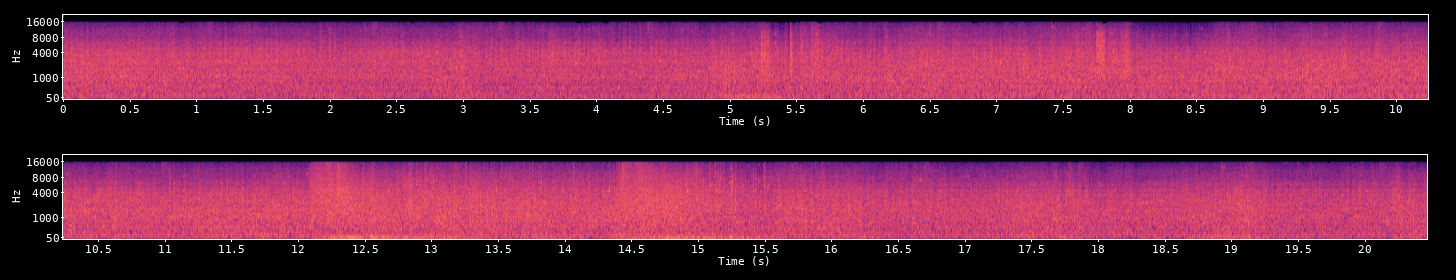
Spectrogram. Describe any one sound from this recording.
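A tank engine rumbles as the tank drives.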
